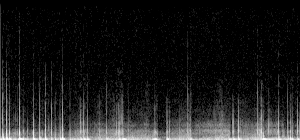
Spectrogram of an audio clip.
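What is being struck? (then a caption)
Paperback book. Fingertips and long nails tap the top edge and cover of a closed, solid white-covered paperback book, "I Hate Dolphins," resting on a microphone. The result is a quick series of short, dull, deep thuds with sharp clicks, over a steady low hum.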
